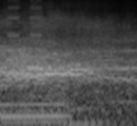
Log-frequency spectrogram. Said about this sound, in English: Exactly! Like those stop cars? Time to hit the brakes!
